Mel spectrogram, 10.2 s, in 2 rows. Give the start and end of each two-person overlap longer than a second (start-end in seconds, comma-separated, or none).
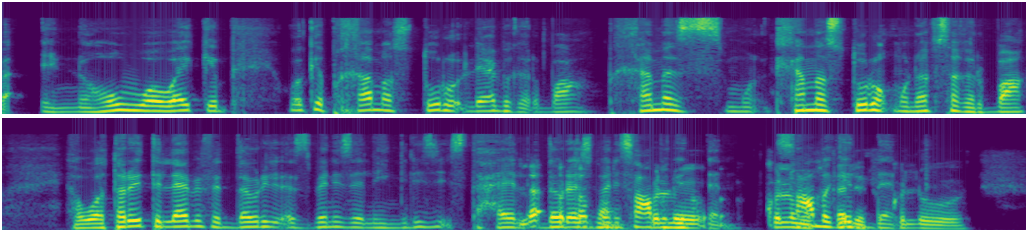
7.7-9.7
